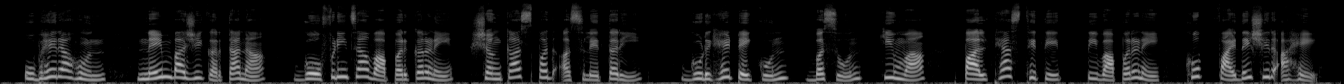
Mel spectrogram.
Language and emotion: Marathi, neutral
